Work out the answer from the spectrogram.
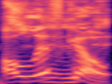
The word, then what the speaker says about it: Lithgow: It's Judd Apatow and John Lithgow, so it gets very confusing when they're running around with the same spellings at the end but different pronunciations. Didn't know that. But for some reason, Lithgow goes with go, and he was on with Paul F.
